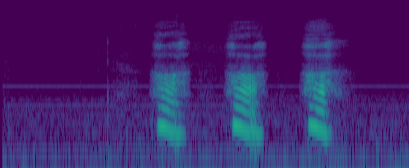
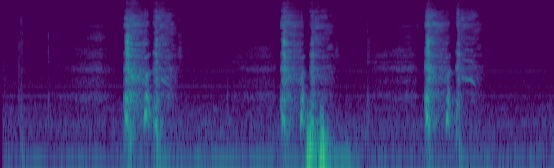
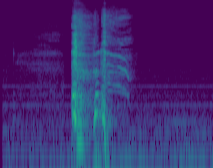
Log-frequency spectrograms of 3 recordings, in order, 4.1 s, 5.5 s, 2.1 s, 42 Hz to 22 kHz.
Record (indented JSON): {
  "exhalation_length": "4.1 s",
  "exhalation_amplitude": 1989,
  "exhalation_signal_mean_std_ratio": 0.41,
  "three_cough_length": "5.5 s",
  "three_cough_amplitude": 3126,
  "three_cough_signal_mean_std_ratio": 0.36,
  "cough_length": "2.1 s",
  "cough_amplitude": 5857,
  "cough_signal_mean_std_ratio": 0.31,
  "survey_phase": "beta (2021-08-13 to 2022-03-07)",
  "age": "45-64",
  "gender": "Female",
  "wearing_mask": "No",
  "symptom_fatigue": true,
  "smoker_status": "Never smoked",
  "respiratory_condition_asthma": false,
  "respiratory_condition_other": false,
  "recruitment_source": "REACT",
  "submission_delay": "1 day",
  "covid_test_result": "Negative",
  "covid_test_method": "RT-qPCR"
}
